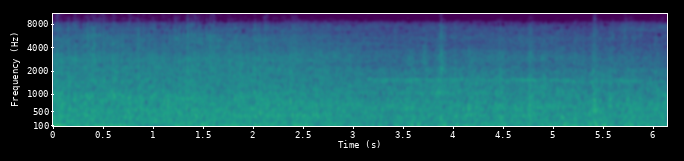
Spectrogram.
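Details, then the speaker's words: Hornby R2329M Britannia Class "Dornoch Firth" model locomotive, donated for overhaul: noisy motor drone with a pretty bad whine over rail clatter, like an old Fleischmann motor; may ease with running, owner will look again. "it's a bit of a noisy one uh yeah it actually sounds like the old Fleischman of silver sealing fuel motor um you know it's got a pretty bad wine"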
